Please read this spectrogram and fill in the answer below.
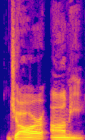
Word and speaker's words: Jerami: I'm right you I'm looking at his basketball reference pronunciation. Jarami Jarami Grant.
